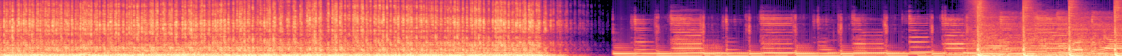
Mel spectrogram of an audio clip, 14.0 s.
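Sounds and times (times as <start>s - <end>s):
car engine rumbling: 0.0s - 7.5s
electric guitar music: 7.7s - 14.0s.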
